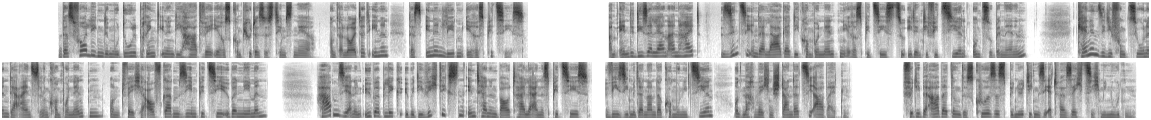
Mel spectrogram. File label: e-learning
